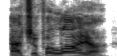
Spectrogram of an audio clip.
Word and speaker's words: Atchafalaya: pronounced brim oh and the big river basin and swamp is pronounced Atchafalaya not one of the ten other ways we've heard narrators attempting to blunder through and our most famous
